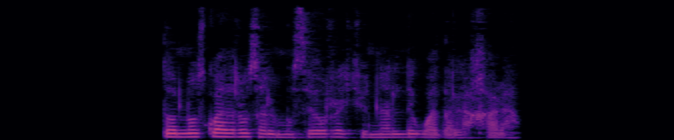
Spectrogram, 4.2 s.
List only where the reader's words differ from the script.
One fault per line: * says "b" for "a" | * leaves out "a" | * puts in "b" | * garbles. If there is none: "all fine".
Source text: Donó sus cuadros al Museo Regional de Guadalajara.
* leaves out "sus"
